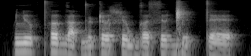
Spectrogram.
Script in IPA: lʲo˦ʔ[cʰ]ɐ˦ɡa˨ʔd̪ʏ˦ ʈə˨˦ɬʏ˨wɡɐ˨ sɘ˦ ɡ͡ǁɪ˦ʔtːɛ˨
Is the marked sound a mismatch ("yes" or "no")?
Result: yes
